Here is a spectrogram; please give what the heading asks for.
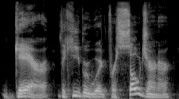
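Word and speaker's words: גר: But the gar, pronounced gar, the Hebrew word for sojourer, is not today's illegal immigrant.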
